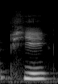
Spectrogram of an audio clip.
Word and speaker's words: pied: Des muets, comme dans le mot le pied.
